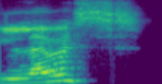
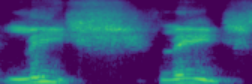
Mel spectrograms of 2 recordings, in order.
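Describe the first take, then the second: First: The name is said with two syllables, like Lewis. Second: The name is said with one syllable, like Leash. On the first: The speaker calls it wrong. "not Lewis" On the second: The speaker calls it right. "That's how you pronounce it"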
